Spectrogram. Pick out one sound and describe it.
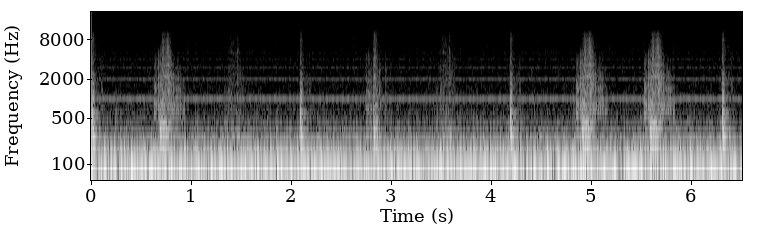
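Footsteps clatter in a steady rhythm on wooden ladder rungs.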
